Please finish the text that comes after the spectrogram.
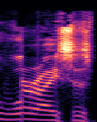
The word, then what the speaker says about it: water ice: He goes, 2 water ices, Dan? I go, hey guys. Hey guys, it's pronounced water ice. It's water ice.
